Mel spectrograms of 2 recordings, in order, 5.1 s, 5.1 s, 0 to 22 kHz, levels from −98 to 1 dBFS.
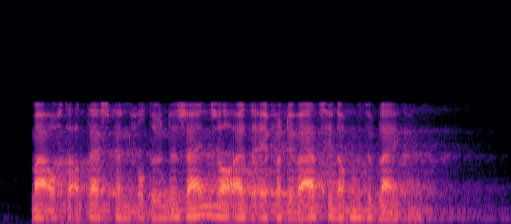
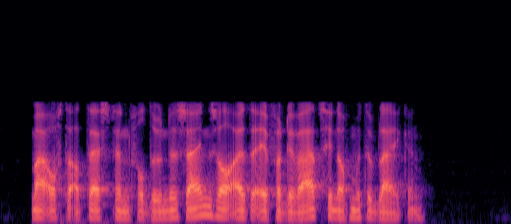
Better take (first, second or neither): second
